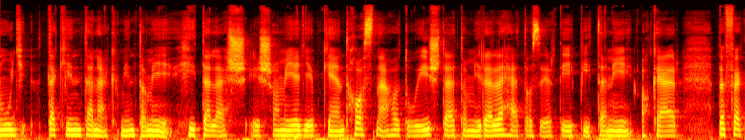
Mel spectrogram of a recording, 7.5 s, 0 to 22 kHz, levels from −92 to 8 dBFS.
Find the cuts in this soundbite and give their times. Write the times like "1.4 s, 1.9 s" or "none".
none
